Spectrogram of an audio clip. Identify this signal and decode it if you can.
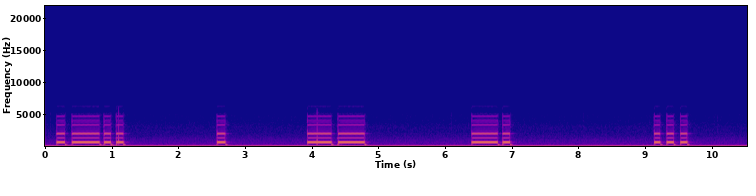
Morse code, heard as a keyed tone, about 12 wpm, 680 Hz. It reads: L E M N S
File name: curso / ejercicio 16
